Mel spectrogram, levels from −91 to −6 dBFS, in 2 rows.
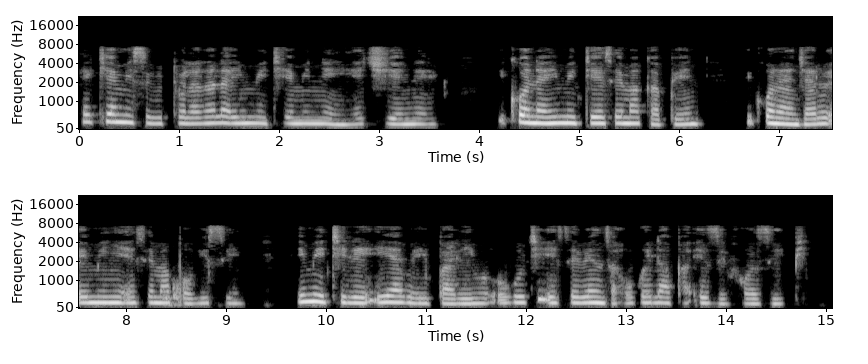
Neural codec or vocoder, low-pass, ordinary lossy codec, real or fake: none; 7.2 kHz; MP3, 48 kbps; real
